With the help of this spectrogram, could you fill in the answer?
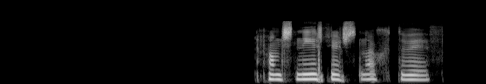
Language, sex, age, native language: Icelandic, female, 10, Icelandic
